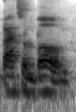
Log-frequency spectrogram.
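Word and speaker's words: Battambang: from siem reap to baton bomb as they pronounced it you know you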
